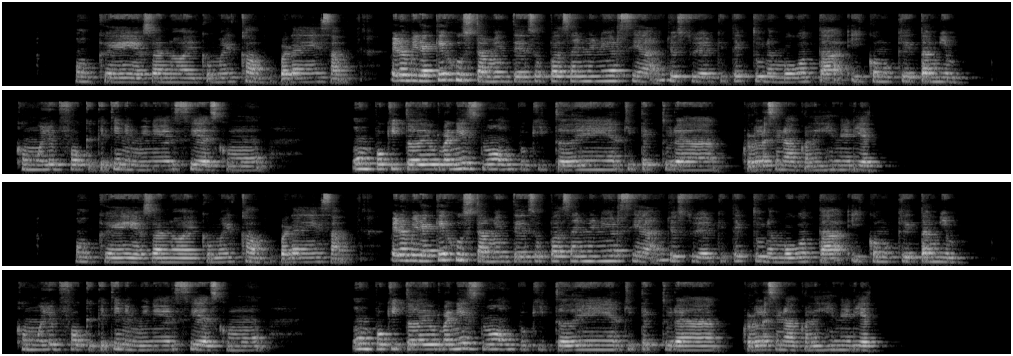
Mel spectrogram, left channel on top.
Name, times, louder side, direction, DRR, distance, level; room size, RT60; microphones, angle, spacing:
voice 1, 0.7-3.5 3.9-9.6 10.2-12.7 13.6-18.8, equal, 15° left, 3.2 m, -25 dB
16.0 x 7.2 x 2.4 m
head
